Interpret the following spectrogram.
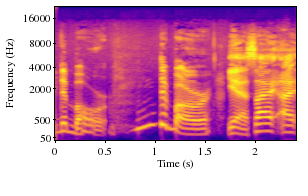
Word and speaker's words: Debord: by G Deo G deor deor yes I I so I've always pronounced his name g Deo I've heard some folks say dor I am a midwesterner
